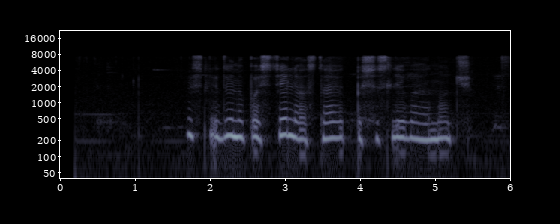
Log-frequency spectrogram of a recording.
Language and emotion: Russian, sad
